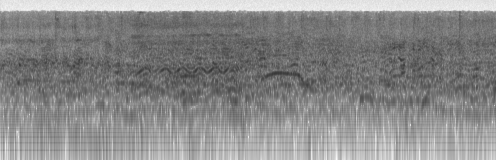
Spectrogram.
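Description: Men and women chatter loudly in a dense crowd nearby.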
